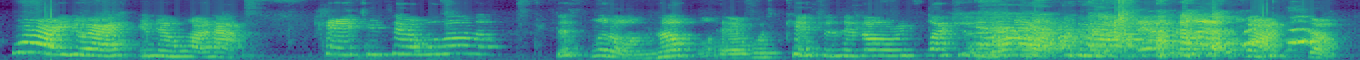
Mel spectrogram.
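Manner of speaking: high, loud mocking outburst; hilarious teasing. Dad teases stuck son to Mama, hilarity. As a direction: crow it, bursting with amusement.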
